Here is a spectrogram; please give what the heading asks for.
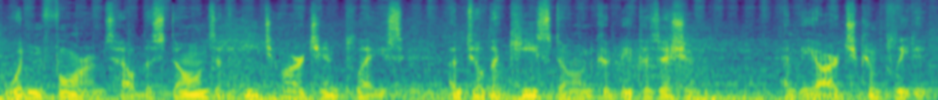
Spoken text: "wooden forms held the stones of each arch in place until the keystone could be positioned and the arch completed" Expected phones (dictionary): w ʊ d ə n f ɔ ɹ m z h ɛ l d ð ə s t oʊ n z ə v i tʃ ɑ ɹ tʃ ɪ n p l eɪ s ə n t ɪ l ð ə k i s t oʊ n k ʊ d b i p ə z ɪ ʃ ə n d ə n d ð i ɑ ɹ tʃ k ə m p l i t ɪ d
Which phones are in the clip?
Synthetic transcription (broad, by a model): w ʊ d n f ɔ ɹ m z h ɛ l d ð ə s t oʊ n z ə v i tʃ ɑ ɹ tʃ ɪ n p l eɪ s ə n t ɪ l ð ə k i s t oʊ n k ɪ d b i p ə z ɪ ʃ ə n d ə n ð i ɑ ɹ tʃ k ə m p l i t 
